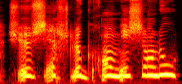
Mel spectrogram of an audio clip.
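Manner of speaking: put-on high, timid little-kid voice; faltering child. A narrator's reading. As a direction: answer like an unsure small child. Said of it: "bredouille Petit Biquet".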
